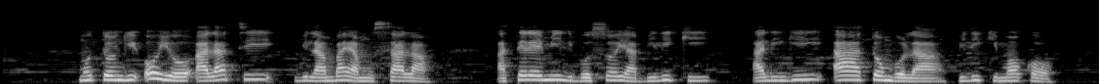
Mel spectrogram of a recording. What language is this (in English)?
Lingala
